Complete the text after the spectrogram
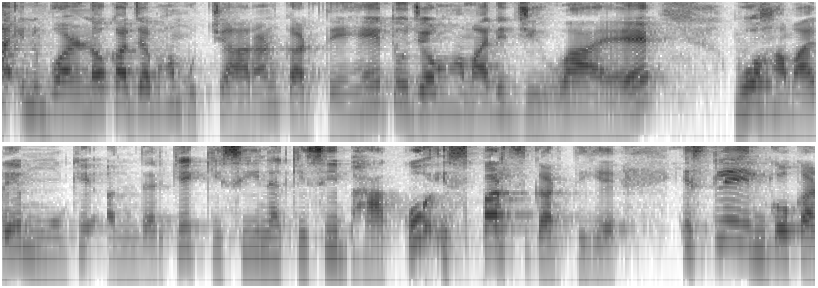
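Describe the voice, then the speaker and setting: A woman teaching a children's alphabet lesson, reciting letters slowly and repeating her own questions and answers for the pupils. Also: on the high side.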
